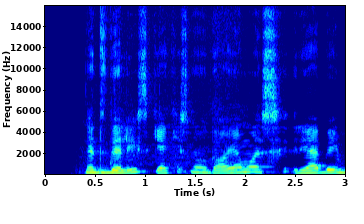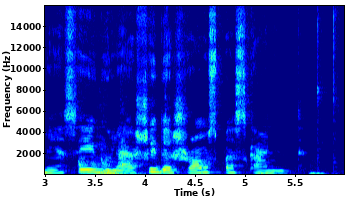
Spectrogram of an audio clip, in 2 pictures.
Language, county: Lithuanian, Vilnius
